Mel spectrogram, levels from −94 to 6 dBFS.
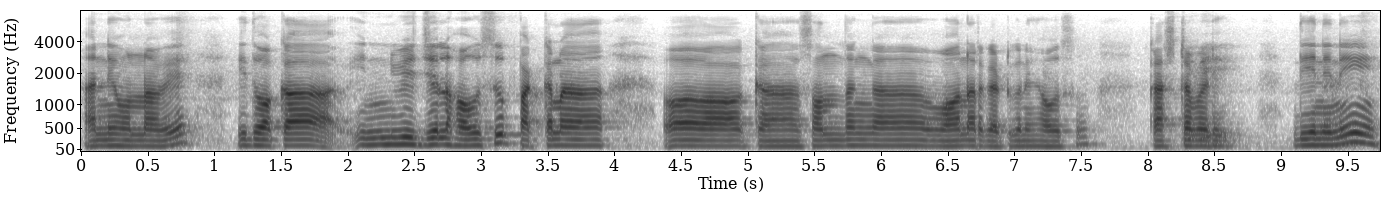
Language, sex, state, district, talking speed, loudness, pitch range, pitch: Telugu, male, Andhra Pradesh, Manyam, 100 wpm, -19 LUFS, 120-130 Hz, 125 Hz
